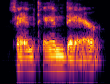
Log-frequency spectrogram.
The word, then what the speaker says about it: Santander: Santander. That's how you pronounce the name.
